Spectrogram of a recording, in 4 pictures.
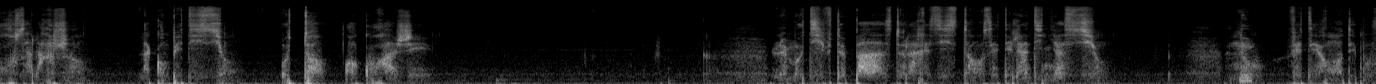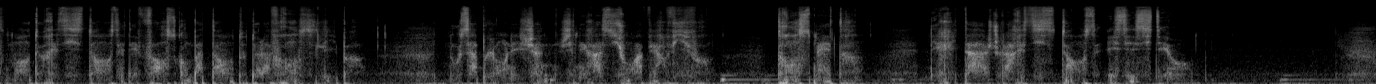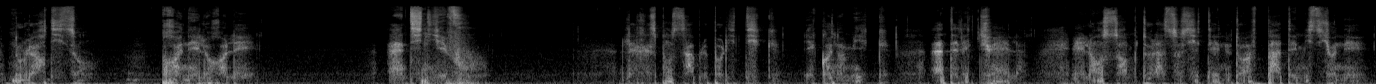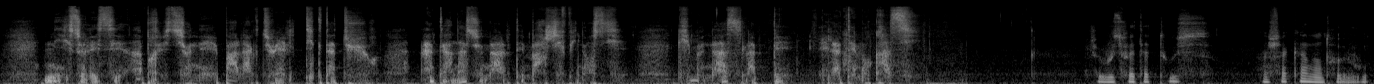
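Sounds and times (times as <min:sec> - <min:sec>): person whispering: 0:00.0 - 0:04.4, 0:07.7 - 0:11.2, 0:12.2 - 0:17.5, 0:18.2 - 0:25.8, 0:26.6 - 0:30.2, 0:31.2 - 0:32.5, 0:33.7 - 0:50.6.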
